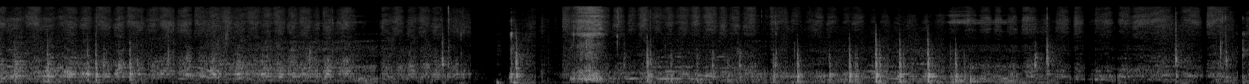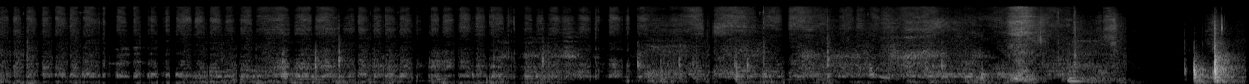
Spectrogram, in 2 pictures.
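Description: Whiteboard duster rubbing back and forth across a whiteboard, wiping off marker writing in continuous scratchy strokes.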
